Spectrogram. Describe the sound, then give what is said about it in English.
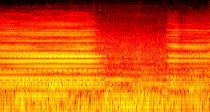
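A train horn blares loudly, a sustained harmonic chord that briefly drops away and returns, over the low rumble of a train passing at the Englewood rail yard, with no voices present. “Two blocks from Mister's home, the street dead ends into the Englewood rail yard. You can see the tracks from their kitchen window.”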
